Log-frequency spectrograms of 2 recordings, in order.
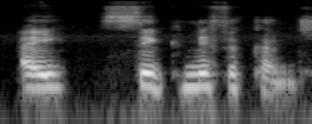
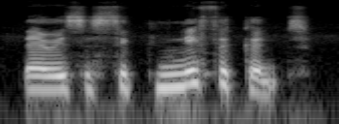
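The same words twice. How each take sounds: First: "a significant" with a weighty, separate "a"; emphatic repeat. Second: Said in the usual way. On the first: Real, not acted. Warning listeners about milking the cord, emphatic "a significant". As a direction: hammer home "a significant", stressing the "a" before it. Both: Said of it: "do you hear me".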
